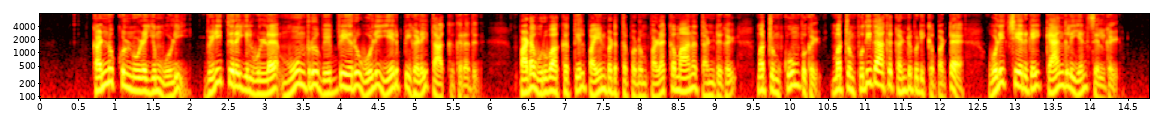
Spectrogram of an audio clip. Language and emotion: Tamil, neutral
